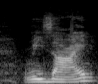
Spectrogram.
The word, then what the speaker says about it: resign: not the first one the first word resign it spells r-e-s-i-n-s-g-n sorry r-e-s-i-g-n but the s sounds more of a z just like the first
